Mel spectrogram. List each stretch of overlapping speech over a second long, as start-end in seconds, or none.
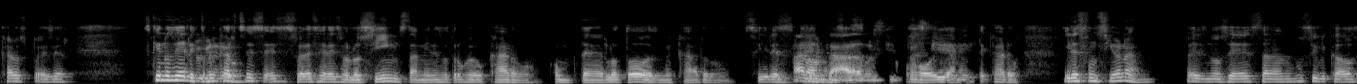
7.9-9.8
